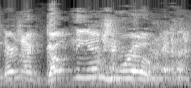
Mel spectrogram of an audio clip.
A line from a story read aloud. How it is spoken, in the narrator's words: he came back yelling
